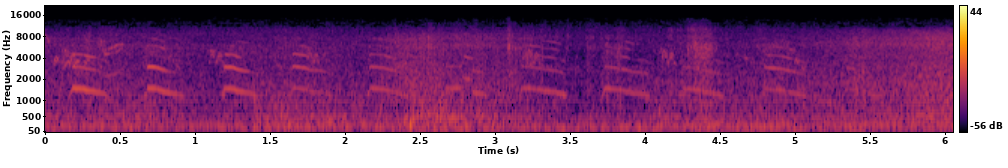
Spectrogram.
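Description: Birds calling over the sea: a run of short falling calls, about two a second, that thins out near the end, over the steady hiss of surf.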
